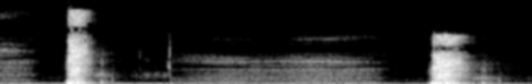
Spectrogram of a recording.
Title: Cat Makes A Big Sneeze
